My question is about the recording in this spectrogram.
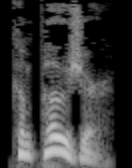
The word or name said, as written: composure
